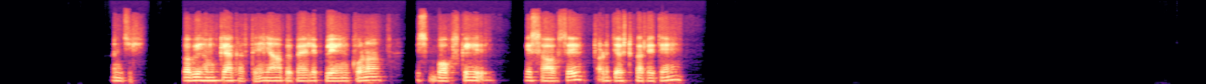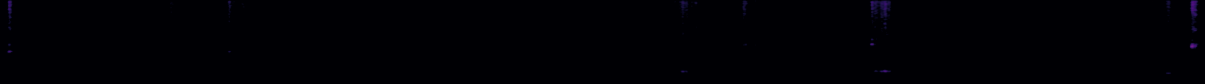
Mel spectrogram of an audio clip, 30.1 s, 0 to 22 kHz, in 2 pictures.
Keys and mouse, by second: 0.8-4.5 drag, 3.3 Tab, 4.4 1, 4.5 middle click, 4.6-27.4 drag, 5.5 g, 11.0 g, 13.8 middle click, 13.8 right click, 14.6 g, 17.4 g, 20.7 shift+middle click, 20.7 shift+right click, 21.5 g, 23.9 middle click, 23.9 right click, 24.4 shift+z, 25.5 g, 29.3 shift+click.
